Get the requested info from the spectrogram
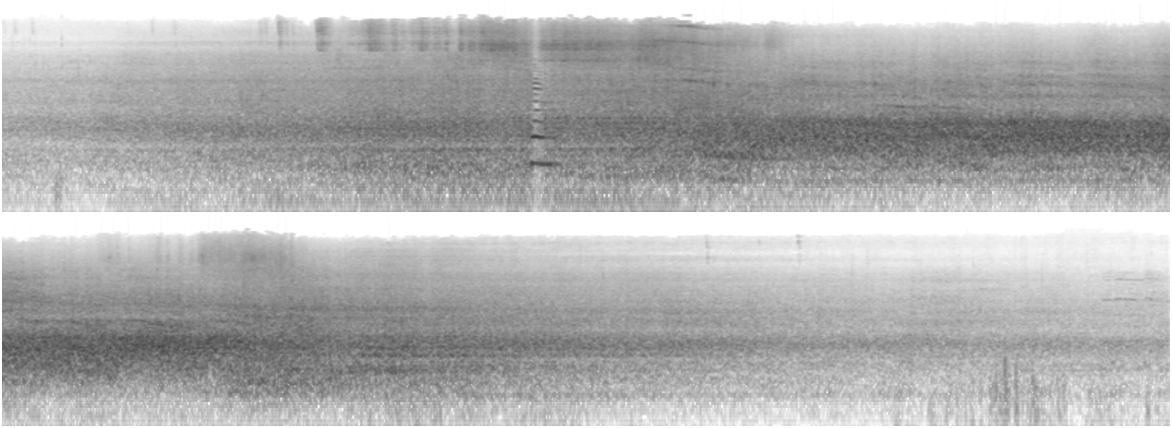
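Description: Locomotive-hauled charter train passing through the station without stopping. Its noise builds over the first few seconds, stays loud for about fourteen seconds while the coaches go by, and fades away toward the end.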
